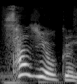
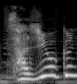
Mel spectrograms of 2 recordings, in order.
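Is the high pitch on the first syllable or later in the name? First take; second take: first; later. First: The pitch follows the pattern of 'radio', high first. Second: The pitch does not follow the pattern of 'radio'. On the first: The name comes from the word radio. The speaker calls it right. "サジオくんです" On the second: The name reads as sazi plus a boy's suffix. The speaker calls it wrong. "サジオくんじゃなくて"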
